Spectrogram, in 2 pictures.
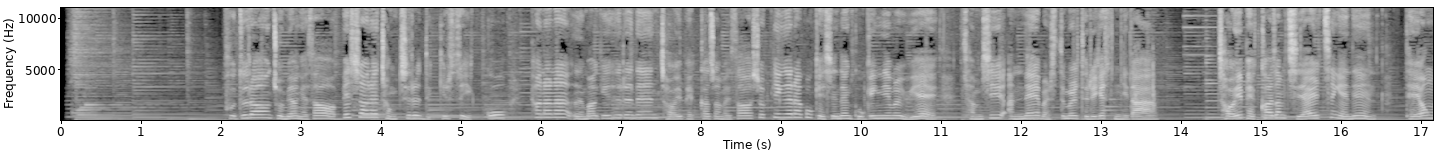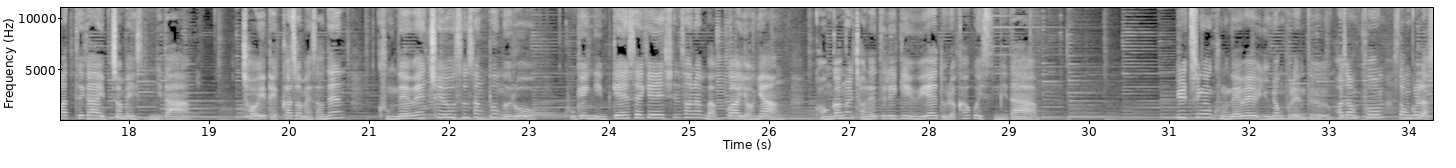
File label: korean girl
